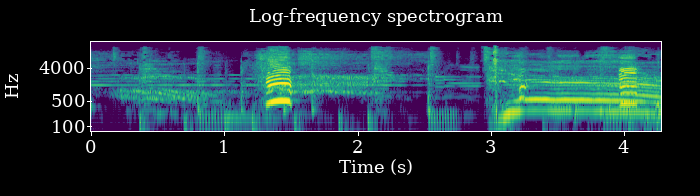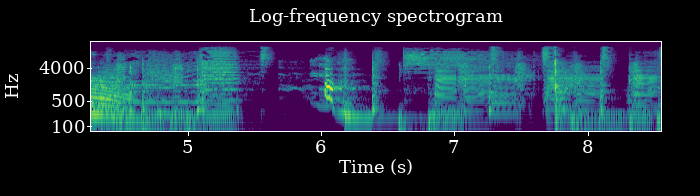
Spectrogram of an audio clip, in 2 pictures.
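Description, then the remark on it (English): The main theme song of Nintendo's Donkey Kong game plays at moderate volume, with bright sustained tones and swooping, cartoonish yelp-like sound effects sliding up and down between musical phrases. “This is the main theme song of another and another Nintendo game.”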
